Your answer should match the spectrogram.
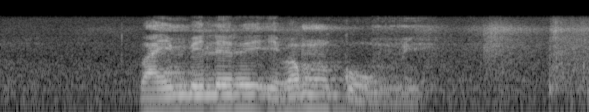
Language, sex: Tsonga, male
